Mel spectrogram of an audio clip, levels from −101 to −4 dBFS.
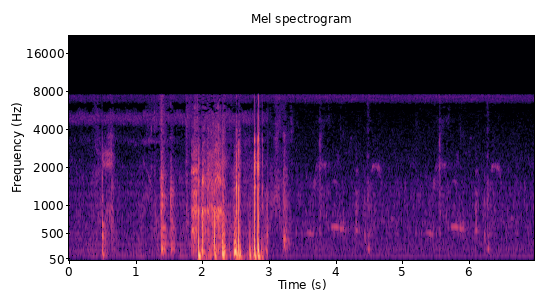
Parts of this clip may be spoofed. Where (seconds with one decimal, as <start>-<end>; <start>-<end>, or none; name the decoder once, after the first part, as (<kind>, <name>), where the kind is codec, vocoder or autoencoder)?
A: none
